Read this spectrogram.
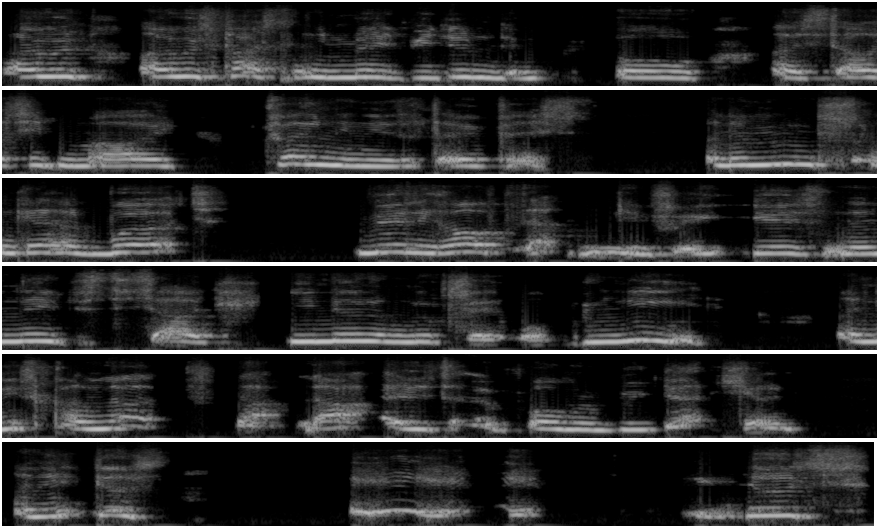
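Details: Dysarthria in a woman whose speech is affected by cerebral palsy.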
